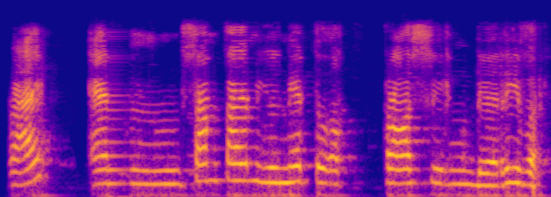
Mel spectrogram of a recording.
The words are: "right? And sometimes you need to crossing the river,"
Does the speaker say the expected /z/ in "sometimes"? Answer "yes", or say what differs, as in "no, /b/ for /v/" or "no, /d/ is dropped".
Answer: no, /z/ is dropped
